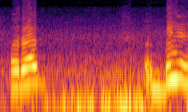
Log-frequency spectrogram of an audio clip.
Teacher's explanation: با کے اوپر تشدید ہے، اس کو دو مرتبہ پڑھیں گے، ایک بار پچھلے والے حرف سے ملا کر ایک بار خود سے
